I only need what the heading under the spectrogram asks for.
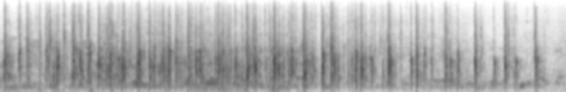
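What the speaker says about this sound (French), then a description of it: "Applaudissez pour lui." An audience claps for a prize winner at a national inter-school agricultural ploughing championship, close and uneven with sharp individual claps in bursts, a voice faintly present beneath.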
